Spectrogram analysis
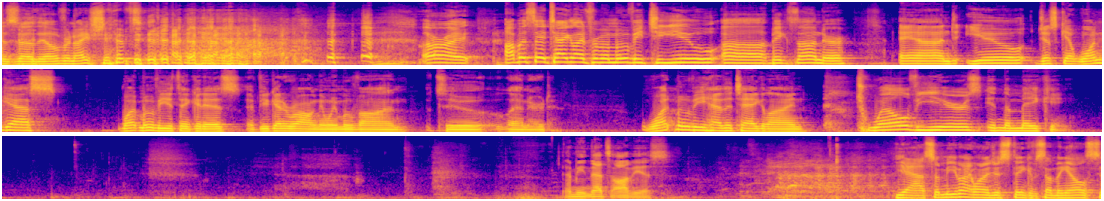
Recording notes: Live from SXSW in Austin.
